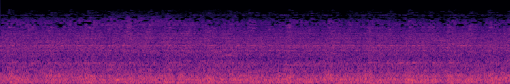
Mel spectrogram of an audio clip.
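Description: Express passenger train arriving at a station platform: a steady rumble of wheels on the track, with a faint high steady tone above it.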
